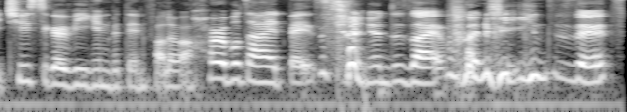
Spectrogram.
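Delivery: loud speech broken by laughter. Reading a quote from Paul aloud, the speaker is laughing while reading. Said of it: "I'm laughing because".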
